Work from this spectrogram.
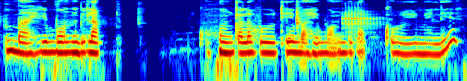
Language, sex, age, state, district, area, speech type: Assamese, female, 18-30, Assam, Sivasagar, rural, spontaneous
